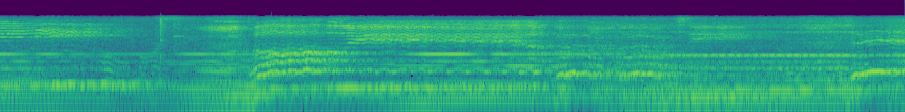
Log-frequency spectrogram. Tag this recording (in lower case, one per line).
female singing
